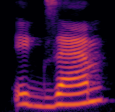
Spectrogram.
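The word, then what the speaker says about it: exam: आप खुद खुद से प्रोनाउंस करें। एग्जाम यहां पर देखिए एग्जाम है यहां पर बॉक्स फिक्स मिक्स एग्जाम एग्जांपल तो इस तरीके से एक्स के दो साउंड हैं।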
